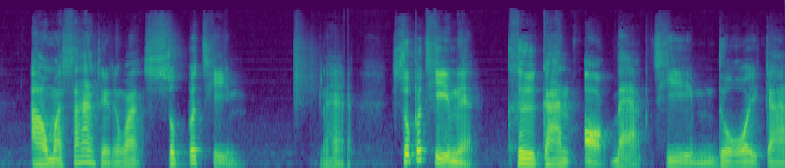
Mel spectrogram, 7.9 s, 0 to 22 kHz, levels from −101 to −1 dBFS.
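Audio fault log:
3.44–3.52 s, chunks out of order: Two short stretches of the speech play in swapped order. Each is about 40 ms long. One of them arrived or was written one chunk late, so it plays after the chunk that should follow it. No audio is missing. The sequence is simply wrong. That leaves three hard joins where the waveform does not line up. Together they make a brief, jumbled stutter.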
